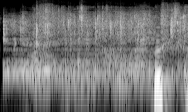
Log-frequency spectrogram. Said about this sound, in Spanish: El hombre desmayado recibe en pleno rostro el chorro de agua y se sacude tosiendo.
